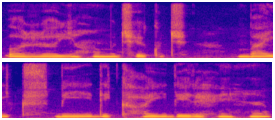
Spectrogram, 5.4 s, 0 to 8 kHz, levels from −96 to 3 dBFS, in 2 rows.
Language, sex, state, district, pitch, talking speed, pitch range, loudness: Hindi, female, Himachal Pradesh, Shimla, 215 Hz, 110 wpm, 210-220 Hz, -13 LUFS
